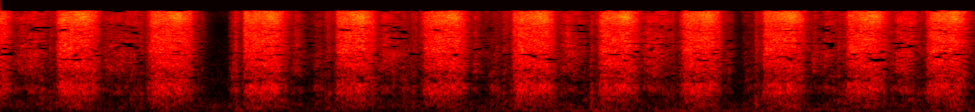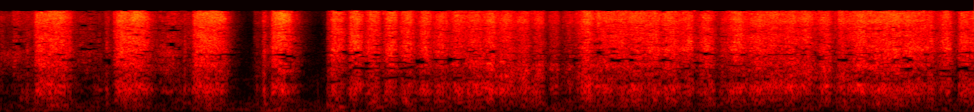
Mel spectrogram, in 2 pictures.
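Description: A black-bristled brush scrubs fast across a small, solid, flat wooden board resting on a towel. It makes bright, hissy scratching in rapid, distinct back-and-forth strokes for about six and a half seconds. The strokes then blur into a continuous, steady rasp until the end.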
